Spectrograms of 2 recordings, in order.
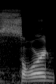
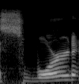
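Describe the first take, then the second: First: The word is said in the standard way. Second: The word is said in an unusual, funny way. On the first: The speaker calls it right. "I know it's not how you pronounce the word sword" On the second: The speaker calls it wrong. "I say sword instead of sword because I think it sounds funny"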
